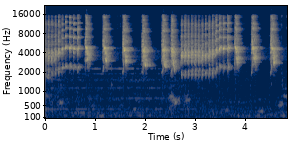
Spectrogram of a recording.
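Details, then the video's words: Long-tailed shrike aged eight months, Jember, East Java, singing imitated material in one breath: short buzzy rattles alternating with loud single rasping notes spaced under half a second apart. "CENDET USIA 8 BULAN MATERI SATU NAFAS GEREJA KUNTILANAK TENGKEK BUTO"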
